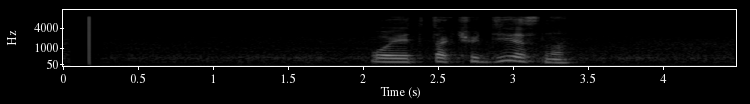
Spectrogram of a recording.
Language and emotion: Russian, positive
